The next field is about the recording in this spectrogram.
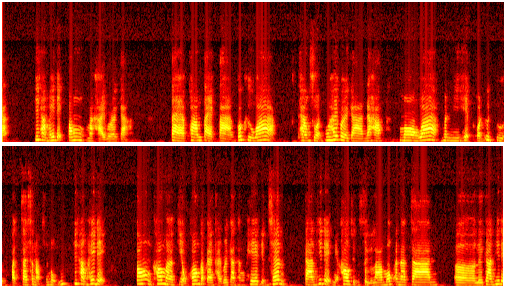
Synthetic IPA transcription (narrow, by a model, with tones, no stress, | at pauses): a˨˧n | t̪ʰiː˥˩t̪ʰa˧mɦa˥˩jde˨˩k̚t̪ɔ˥˩ŋmaː˧kʰaː˩˦jbɔː˧ɾi˧ka̰ː˧n | t̪ɛː˨˩kʰwaː˧mt̪ɛː˨˩k̚t̪aː˨˩ŋkɔː˥˩kʰɯː˧waː˥˩ | t̪ʰaː˧ŋsu˨˩ənpʰuː˥˩ɦa˥˩jbɔː˧ɾi˧˥kaː˧nːa˦˥kʰa˦˥ | mɔː˧ŋwaː˥˩ma˧nmiː˧ɦeː˨˩t̪̚pʰo˨˩˦nʔɯː˨˩nʔɯː˨˩npa˨˩t̪̚t͡ɕa˧jsa˧na˨˩p̚sa˧nu˩˦nt̪ʰiː˥˩t̪ʰa˧mɦa˥˩jde˨˩k̚ | t̪ɔ˥˩ŋkʰa˥˩wmaː˧ki˨˩əwkʰɔ˥˩ŋka˨˩p̚kaː˧nkʰaː˩˦jbɔː˧ɾi˧kaː˧nt̪ʰaː˧ŋpʰeː˥˩t̪̚jaː˨˩ŋt͡ɕʰe˥˩n | kaː˧nt̪ʰiː˥˩de˨˩k̚ni˥˩ɐkʰa˥˩wt̪ʰɯ˩˦ŋsɯː˩laː˧mo˦˥k̚ʔa˧naː˧t͡ɕaː˧n | ʔɤː˨˩ɾɯː˩˦kaː˧nt̪ʰiː˥˩de˨˩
